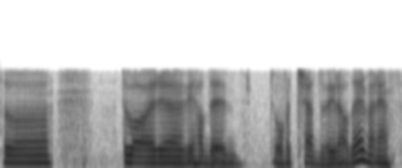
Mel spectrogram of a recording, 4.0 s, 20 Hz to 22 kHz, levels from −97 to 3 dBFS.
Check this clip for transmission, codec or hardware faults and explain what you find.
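One fault is present, and it runs through the whole clip: gain pumping. The gain swings by roughly 5 dB whenever speech comes in, so loud and quiet passages sit close together and the speech sounds squashed. The likely cause is microphone gain set far too high, with a fast limiter or compressor pulling it down on every loud syllable. The audio also stops at 4 kHz, which fits a narrowband G.711 call codec and is expected for that path rather than a fault.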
